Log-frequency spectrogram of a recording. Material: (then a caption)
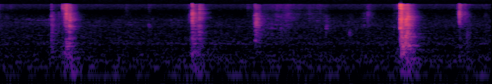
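Slime. A palm-sized blob of soft, solid, translucent orange clear slime on a wooden counter is squeezed, folded and poked with fingertips. Five short, bright, crisp clicks and pops stand out over a faint steady hiss, the fourth the loudest, each fading almost instantly.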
